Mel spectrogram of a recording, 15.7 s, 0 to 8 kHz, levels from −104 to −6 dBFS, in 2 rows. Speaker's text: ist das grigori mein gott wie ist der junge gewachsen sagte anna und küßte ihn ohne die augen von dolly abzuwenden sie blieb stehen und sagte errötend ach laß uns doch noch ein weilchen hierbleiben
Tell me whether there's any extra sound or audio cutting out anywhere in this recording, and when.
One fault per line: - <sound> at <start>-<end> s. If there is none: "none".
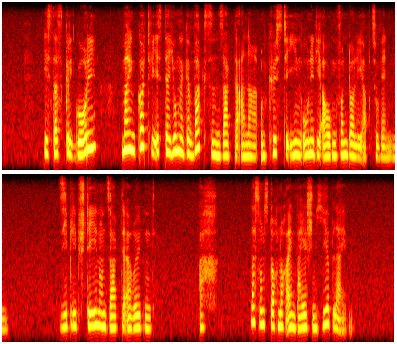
none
